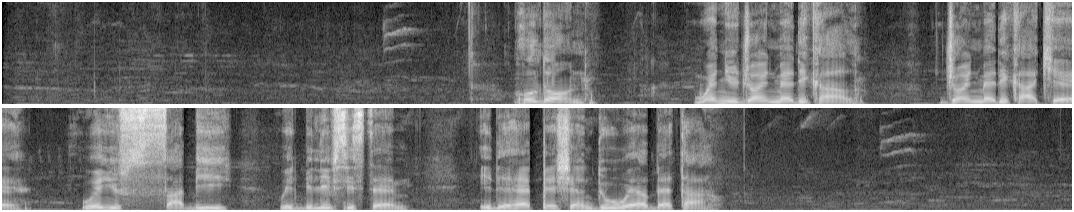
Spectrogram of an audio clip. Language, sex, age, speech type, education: Nigerian Pidgin, male, 30-45, spontaneous, tertiary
